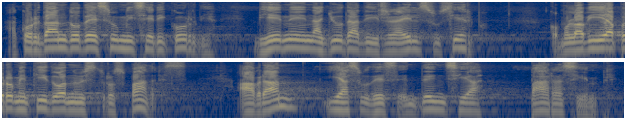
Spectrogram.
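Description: A man serving as priest at Mass, reading the Gospel and preaching in a slow, solemn, measured way. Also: medium pitch, a little mellow. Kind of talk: liturgical Gospel reading and homily. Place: church during Mass. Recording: long church reverb.

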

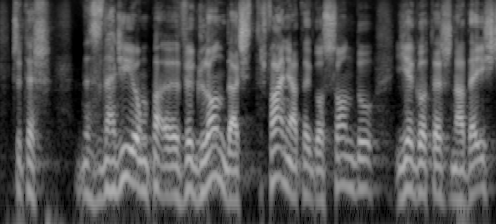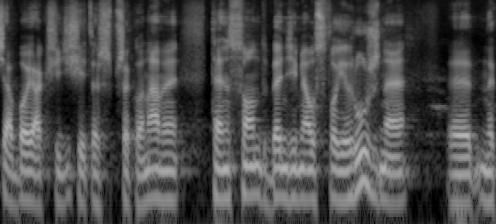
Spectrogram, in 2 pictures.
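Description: A middle-aged man from Poland, a pastor, preaching a sermon at a lectern, with earnest emphatic questions and frequent hesitant fillers. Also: fairly low pitch. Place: church hall stage at a lectern. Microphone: lectern microphone.

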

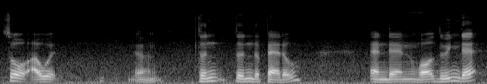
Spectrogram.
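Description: The recording has cut-off highs and a little hiss or hum as a mid-range, slightly slow male guest who grew up in Malaysia chats about his road bike in an open parking garage at night. It's a casual interview; he's chatty and animated in stories, full of fillers and restarts.

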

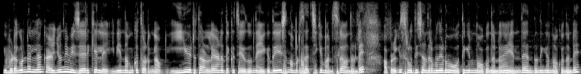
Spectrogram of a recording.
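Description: A woman's voice: mid-range voice, fairly even intonation, very fast, mellow, no echo. A woman chattily retelling a TV serial episode, quoting the characters as she goes. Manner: chatty, fillers like "kettō", quotes characters inline. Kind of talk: casual spoken recap of a TV serial.

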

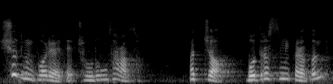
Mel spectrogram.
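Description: A young woman with a Busan Gyeongsang accent lecturing an English test-prep class, animated and constantly checking that students follow. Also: mid-range voice, a little fast. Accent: Busan Gyeongsang Korean. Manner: animated, keeps checking understanding with rhetorical questions.

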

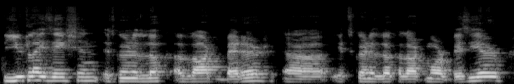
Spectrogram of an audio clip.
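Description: A man explaining a technical process on a video call, measured and methodical, with frequent pauses and "uh" fillers. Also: mid-range voice, a little mellow. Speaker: product expert guest. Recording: echoey room.

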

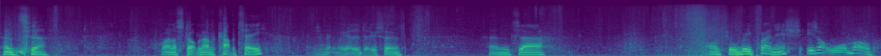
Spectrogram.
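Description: A man's voice: fairly low pitch, expressive, unhurried, creaky, pauses often, dull audio, a little hiss or hum. An older man chatting casually to camera while kayaking on a canal, talking to his dog now and then. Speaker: vlogger. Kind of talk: casual vlog chat.

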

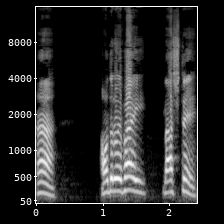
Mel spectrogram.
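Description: High-voiced man drilling Arabic letters. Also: fairly even intonation, dry recording, muffled recording. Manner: calls on students by name, repeats letter sounds slowly. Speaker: Arabic teacher. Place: classroom with students.

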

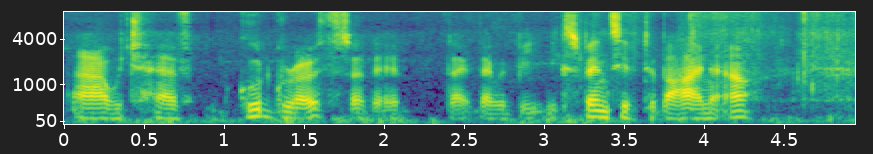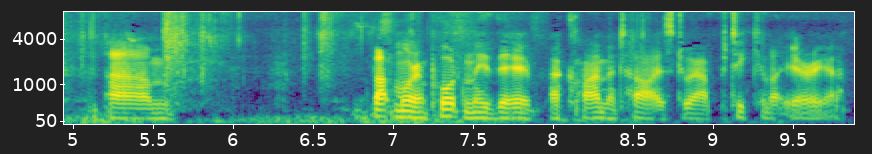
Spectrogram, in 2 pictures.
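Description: A middle-aged man with an Australian accent talks through his vlog outdoors in an orchard garden. His voice sits low and carries a gravelly edge. He speaks in a measured, thoughtful way, with plenty of ums and restarts. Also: fairly even intonation, a little mellow, a little hiss or hum. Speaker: smallholder vlogger. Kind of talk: casual explanatory vlog.

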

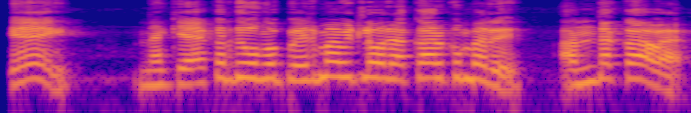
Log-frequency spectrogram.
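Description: A man's voice: sits high, fast talker, close to an everyday voice. A man voicing a bossy, teasing young village man, with a Kanyakumari Tamil accent.

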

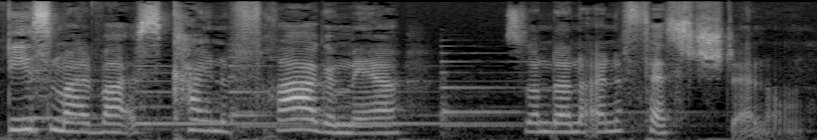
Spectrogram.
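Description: A woman narrating a story in the first person, expressive and emotional. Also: on the high side, slow pace, over music. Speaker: audiobook narrator.

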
